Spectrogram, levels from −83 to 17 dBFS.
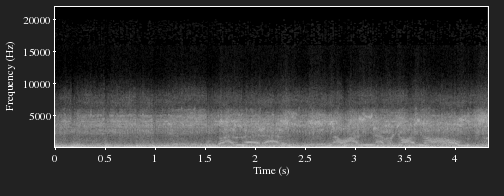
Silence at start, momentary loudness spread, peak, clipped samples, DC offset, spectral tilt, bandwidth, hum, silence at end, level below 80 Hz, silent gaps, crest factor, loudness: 0 s; 2 LU; -2 dBFS; under 0.1%; 0.2%; -6 dB/octave; 10 kHz; none; 0 s; -36 dBFS; none; 12 dB; -12 LUFS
